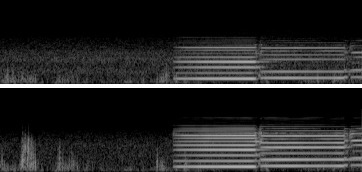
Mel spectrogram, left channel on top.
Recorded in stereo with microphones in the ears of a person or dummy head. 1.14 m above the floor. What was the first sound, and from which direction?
A violin, 45° right (ahead or behind).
